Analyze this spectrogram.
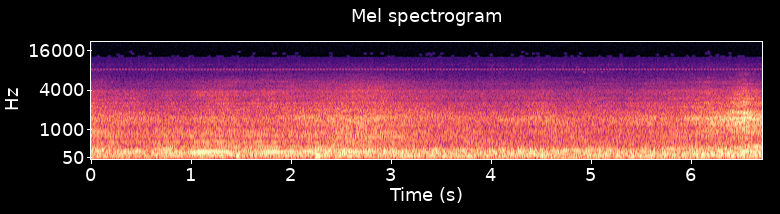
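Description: Racing cars roar around a dirt track.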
